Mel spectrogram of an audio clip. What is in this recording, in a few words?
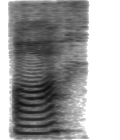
"off", american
